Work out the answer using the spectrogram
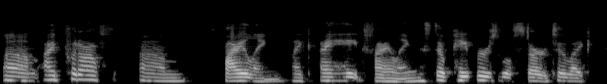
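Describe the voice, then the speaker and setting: A woman's voice: fairly low pitch, a little slow, no echo. A woman joining a course discussion in a casual, chatty way, often saying like. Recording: dry, muffled audio.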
